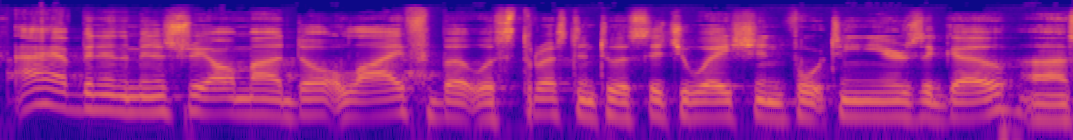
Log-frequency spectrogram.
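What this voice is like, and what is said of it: Southern US drawl. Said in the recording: “I am a Southern Baptist minister. You probably can tell that from the drawl.”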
